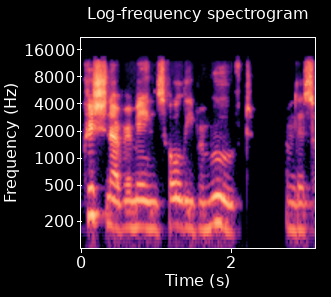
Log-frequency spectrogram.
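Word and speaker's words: कृष्णा: names like that too like Krishna Krishna if you with a long a on the end that is a female name like droppity she's also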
